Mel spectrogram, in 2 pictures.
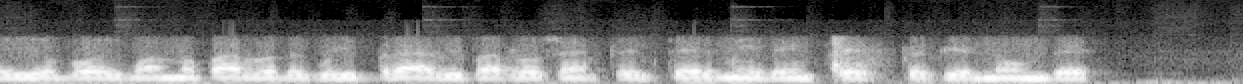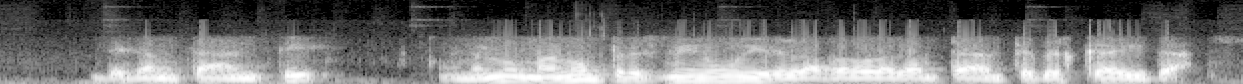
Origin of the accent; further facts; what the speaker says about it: Rome, Lazio, Italy; now in Gorga, Italy; Io sono nato a Roma, a Monte Mario, sono prima vallino doc, insomma, capito?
